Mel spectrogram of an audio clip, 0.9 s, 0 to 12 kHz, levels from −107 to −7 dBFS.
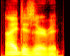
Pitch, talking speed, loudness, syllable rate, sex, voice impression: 100 Hz, 205 wpm, -19 LUFS, 7.6 syllables/s, male, very masculine, very adult-like, very middle-aged, very thick, tensed, very powerful, dark, very hard, clear, very fluent, cool, very intellectual, very sincere, very calm, mature, friendly, very reassuring, very unique, elegant, wild, sweet, kind, slightly modest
